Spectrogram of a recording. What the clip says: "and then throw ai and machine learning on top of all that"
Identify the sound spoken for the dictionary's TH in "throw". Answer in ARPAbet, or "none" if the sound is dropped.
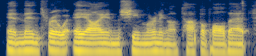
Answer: TH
